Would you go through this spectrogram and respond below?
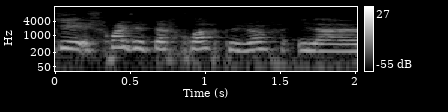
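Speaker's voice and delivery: normal talking voice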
